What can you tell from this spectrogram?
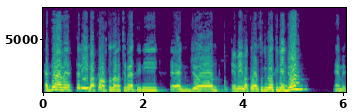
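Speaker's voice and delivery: normal talking voice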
